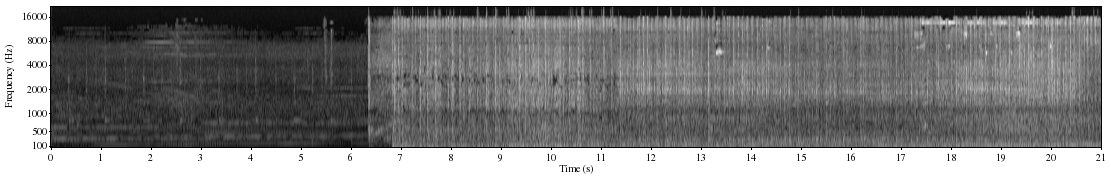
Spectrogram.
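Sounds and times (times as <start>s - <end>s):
small engine idling: 6.4s - 21.0s.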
